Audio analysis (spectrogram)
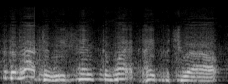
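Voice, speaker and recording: An imperious Tudor queen, as a stage performer acts her out, delivers an aggrieved parody monologue. The delivery is pompous, rambling and declamatory, at a middling pitch, with crowd noise clearly behind it. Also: lively intonation, fairly quick, close to an everyday voice, rough recording. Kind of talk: scripted theatrical parody monologue.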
